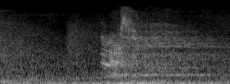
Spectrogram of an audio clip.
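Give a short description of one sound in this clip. A magical whoosh sweeps upward.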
